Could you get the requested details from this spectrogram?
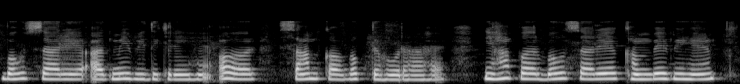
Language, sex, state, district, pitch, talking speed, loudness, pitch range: Hindi, female, Jharkhand, Palamu, 245 Hz, 170 wpm, -15 LUFS, 235-260 Hz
